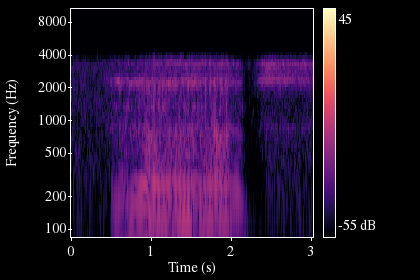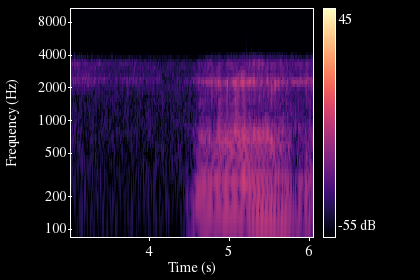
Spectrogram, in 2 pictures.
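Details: Two loud, rumbling snores on breathing in from a child with special needs, each about one and a half seconds long, with a quiet breath out between them in a small room: snoring.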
